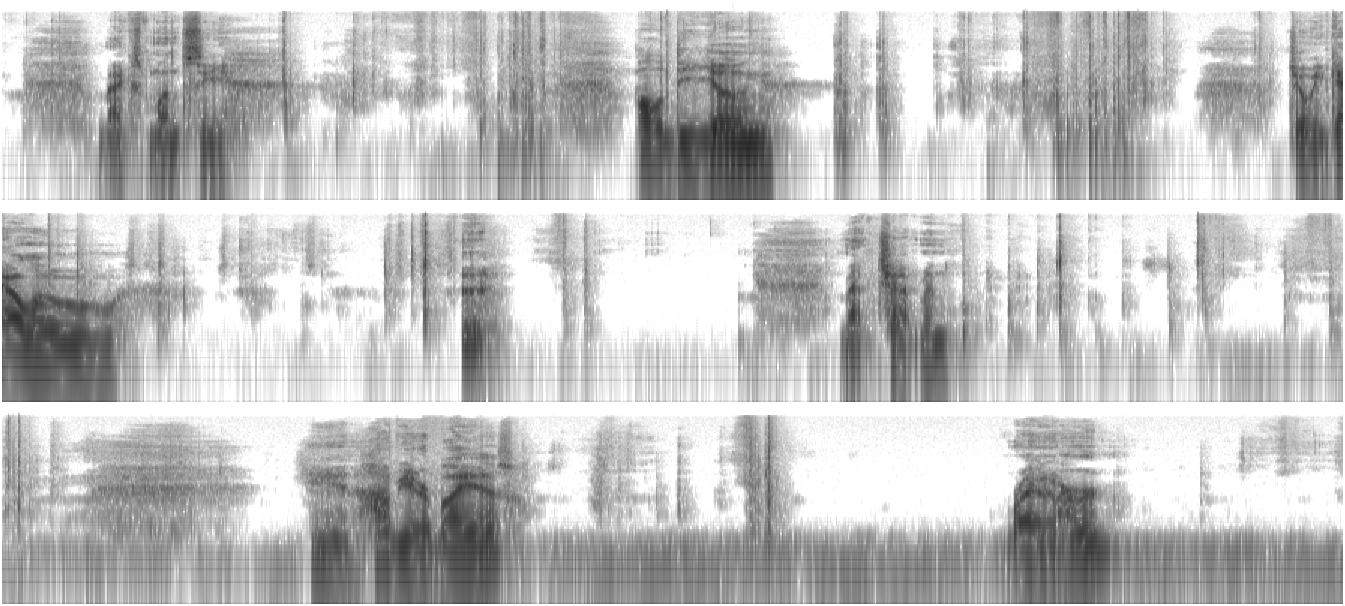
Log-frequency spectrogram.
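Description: Plastic card sleeves crinkle and rustle.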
